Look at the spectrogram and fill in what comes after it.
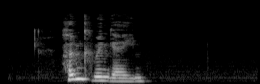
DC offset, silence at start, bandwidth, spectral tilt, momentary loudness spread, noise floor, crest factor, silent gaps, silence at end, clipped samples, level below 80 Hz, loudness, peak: under 0.1%; 0.65 s; 11 kHz; -6.5 dB/octave; 15 LU; -62 dBFS; 20 dB; none; 1.15 s; under 0.1%; -74 dBFS; -21 LUFS; -4 dBFS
